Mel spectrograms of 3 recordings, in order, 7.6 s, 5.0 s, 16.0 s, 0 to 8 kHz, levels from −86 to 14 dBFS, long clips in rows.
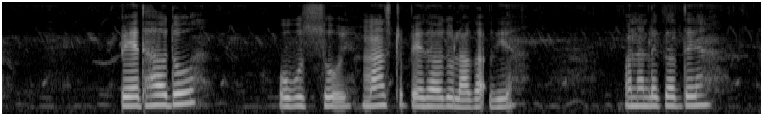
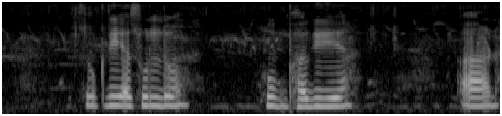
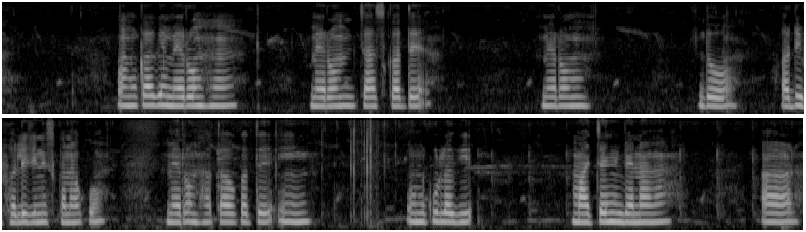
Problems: none marked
